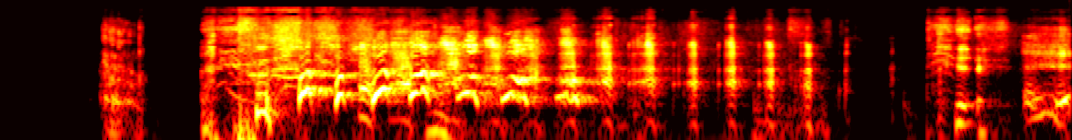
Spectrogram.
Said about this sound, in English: That sounded like you burped through a mile of bubbles.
